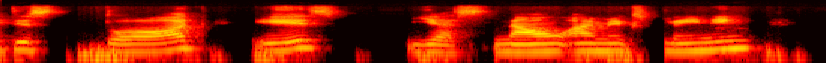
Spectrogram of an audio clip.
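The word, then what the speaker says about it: ض: now i'm explaining so how to say this thought it is pronounced by back sides of the tongue um touching the upper touching the upper side gums back side of the back sides of the tongue then they touch the upper sides of the gum then the dot is pronounced very well so the first thing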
